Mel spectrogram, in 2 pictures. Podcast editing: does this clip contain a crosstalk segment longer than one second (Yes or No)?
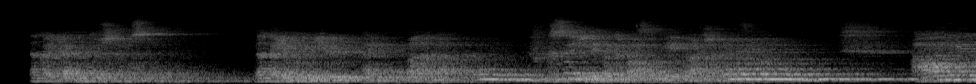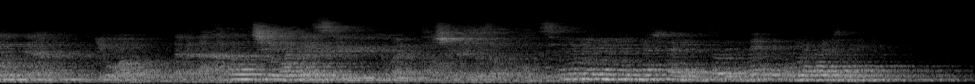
No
